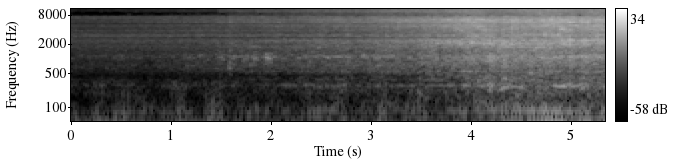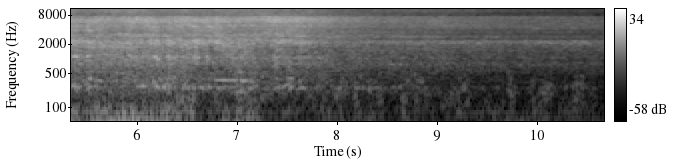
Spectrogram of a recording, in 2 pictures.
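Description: Passenger multiple-unit train passing through a station at speed: the rumble and wheel clatter build up, peak about five to six seconds in as it goes by close at hand, then fade as it moves away.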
